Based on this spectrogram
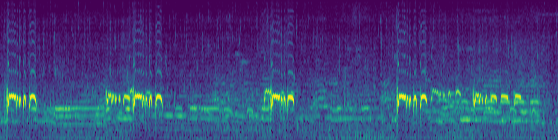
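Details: Wild zebra dove in natural surroundings giving loud bursts of rapid staccato cooing every two to three seconds, while several quieter doves coo softly behind it.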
